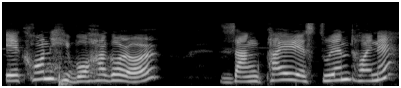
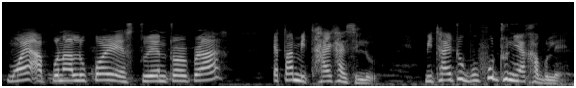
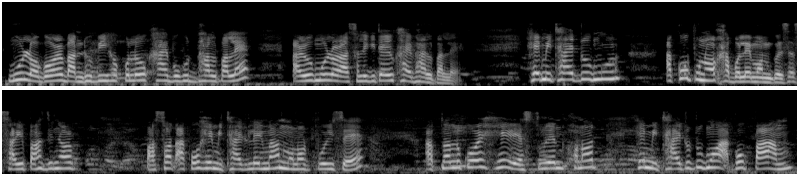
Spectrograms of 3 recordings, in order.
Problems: none marked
